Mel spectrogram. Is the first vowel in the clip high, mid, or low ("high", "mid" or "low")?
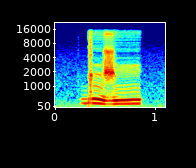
high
